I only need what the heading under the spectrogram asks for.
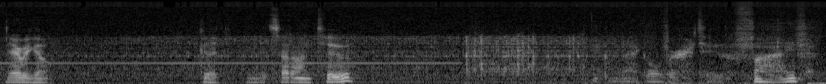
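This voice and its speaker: A man's voice: on the low side, slow pace, pauses often. A man giving a casual hands-on demonstration, muttering in short fragments to himself as he works. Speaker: radio repair hobbyist demonstrating. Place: radio repair workshop. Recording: very noisy recording, constant background noise.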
